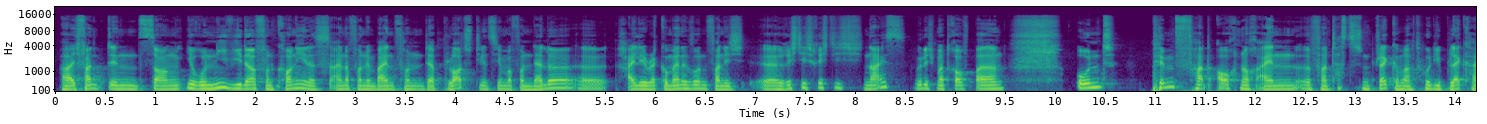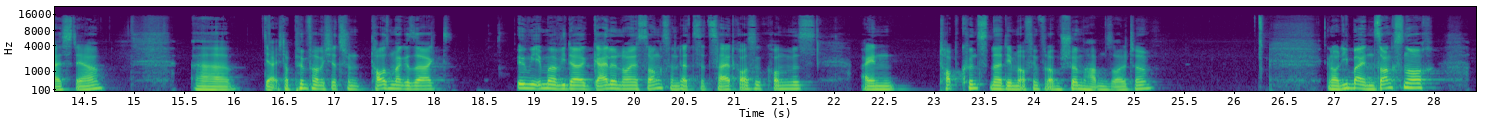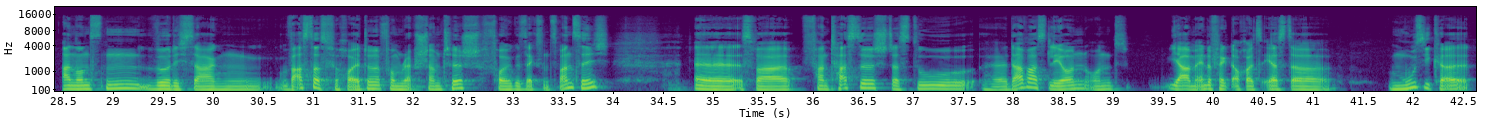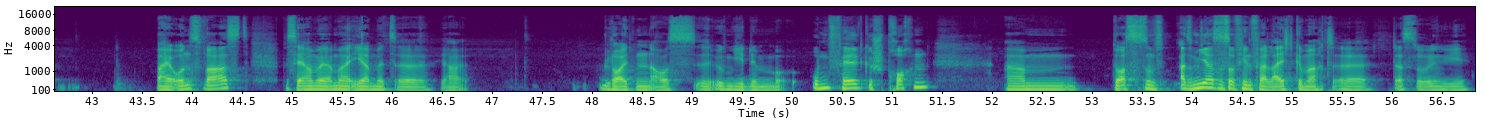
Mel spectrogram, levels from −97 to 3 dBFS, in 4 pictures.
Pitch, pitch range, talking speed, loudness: 125 Hz, 110-140 Hz, 165 wpm, -19 LUFS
